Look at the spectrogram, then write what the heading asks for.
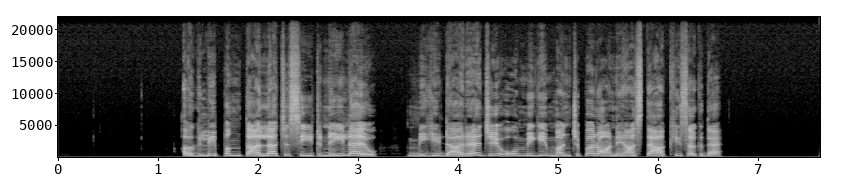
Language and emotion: Dogri, fearful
